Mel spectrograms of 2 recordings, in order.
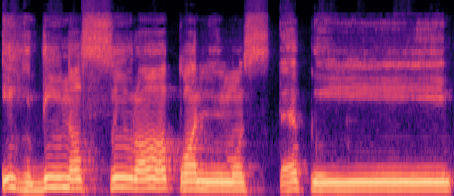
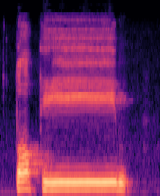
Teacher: the ta should be empty mouth, okay, and the qaf should be full mouth. So ihdina as-sirata al-mustaqim, not taqim, wrong.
